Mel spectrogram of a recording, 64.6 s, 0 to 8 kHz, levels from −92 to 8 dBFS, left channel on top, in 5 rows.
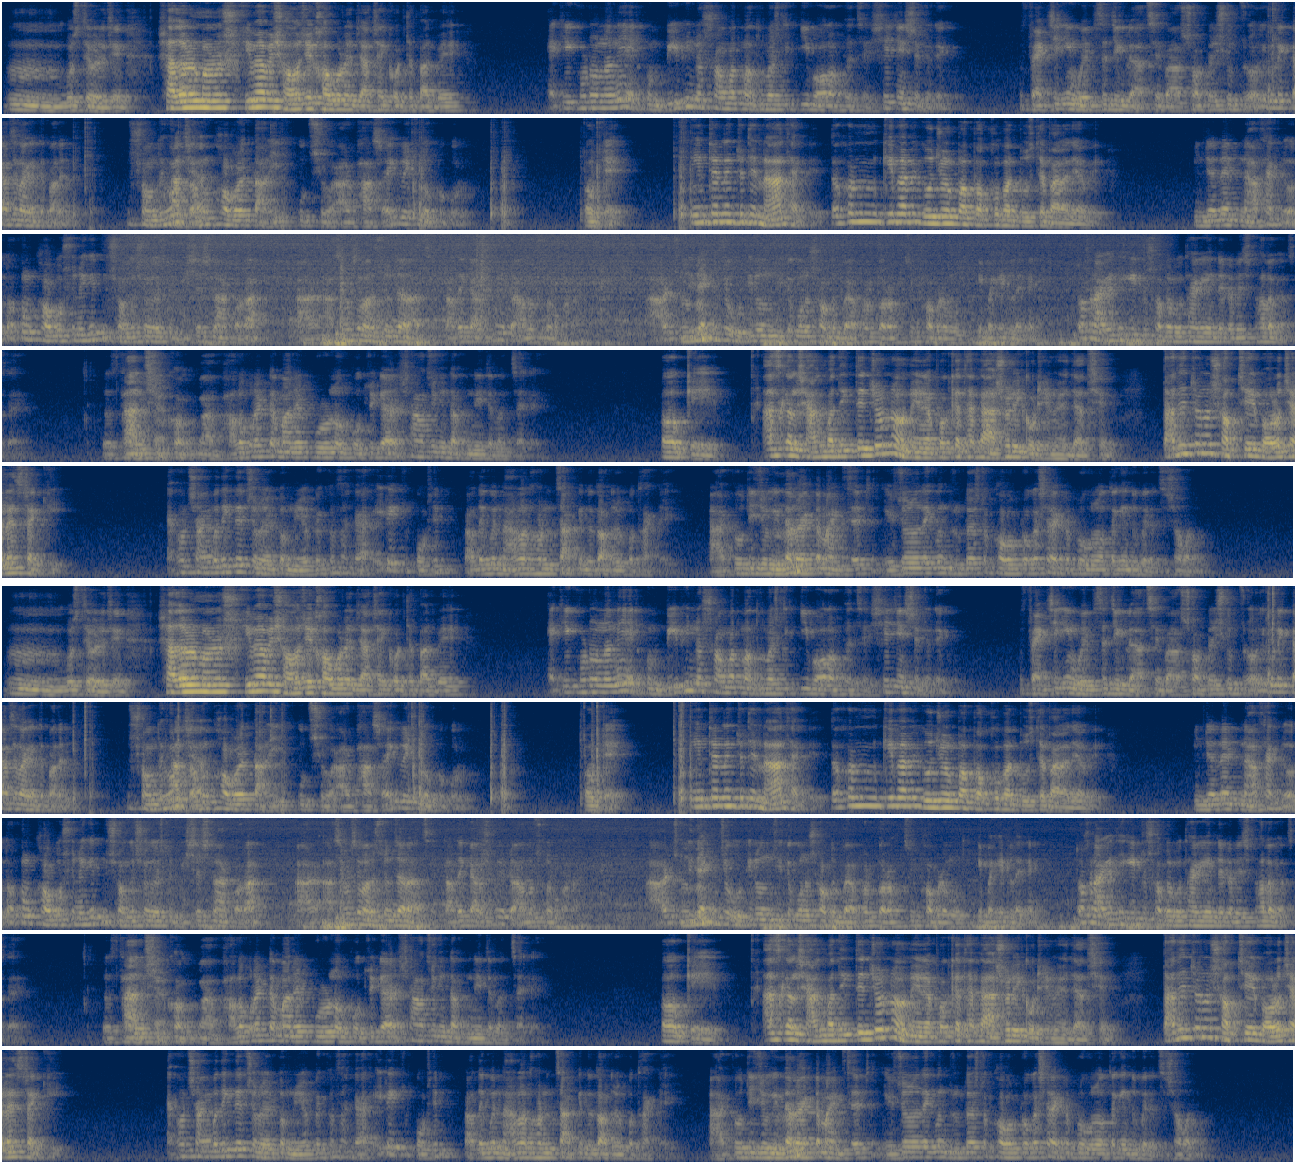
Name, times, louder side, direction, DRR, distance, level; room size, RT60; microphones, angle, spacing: voice 1, 0.0-4.5 14.6-15.0 18.8-19.1 19.8-23.9 32.6-32.9 40.0-40.4 45.4-45.9 46.4-49.9 50.4-52.3 59.4-59.7, equal, ahead, 3 dB, 4.4 m, -25 dB
voice 2, 5.5-9.4 10.3-13.6 14.2-17.6 24.8-28.4 28.8-31.6 32.3-36.2 36.6-39.0 39.8-44.2 53.4-58.4 58.8-63.7, right 1 dB, 20° right, 1 dB, 6.2 m, -31 dB
sound 1, 12.6-12.8 13.6-13.9 14.6-14.8 15.5-15.8 17.0-17.2 17.8-18.0 18.7-19.0 19.6-20.0, right 3 dB, 75° right, 1.7 m, -38 dB
sound 2, 26.9-37.6, left 1 dB, 80° left, 2.3 m, -37 dB
16.5 x 8.3 x 7.6 m, 0.42 s
head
